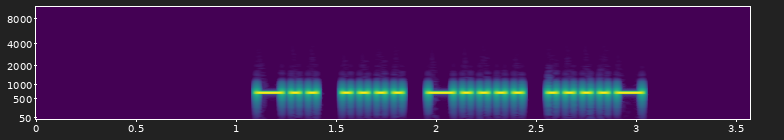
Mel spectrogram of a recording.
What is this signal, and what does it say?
Morse code, heard as a keyed tone, about 28 wpm, 700 Hz. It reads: DH64
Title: Four Challenging Letter-Number Combinations 28wpm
